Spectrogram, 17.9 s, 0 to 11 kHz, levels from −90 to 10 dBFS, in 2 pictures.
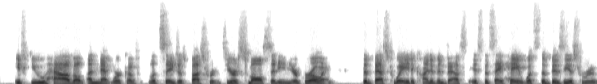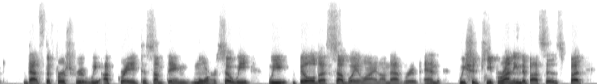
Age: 30-49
